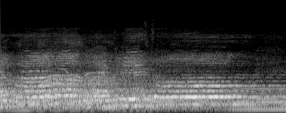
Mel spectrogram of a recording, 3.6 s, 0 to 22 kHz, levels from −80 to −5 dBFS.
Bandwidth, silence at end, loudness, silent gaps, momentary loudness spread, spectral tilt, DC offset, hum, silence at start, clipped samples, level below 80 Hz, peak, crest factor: 8.8 kHz; 0 s; -21 LUFS; none; 5 LU; -7.5 dB/octave; under 0.1%; none; 0 s; under 0.1%; -52 dBFS; -8 dBFS; 14 dB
